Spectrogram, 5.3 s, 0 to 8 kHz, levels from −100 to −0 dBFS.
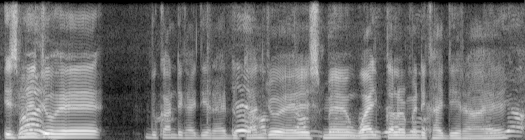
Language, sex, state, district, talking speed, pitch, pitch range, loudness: Hindi, male, Arunachal Pradesh, Longding, 215 wpm, 155 Hz, 145-170 Hz, -16 LUFS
